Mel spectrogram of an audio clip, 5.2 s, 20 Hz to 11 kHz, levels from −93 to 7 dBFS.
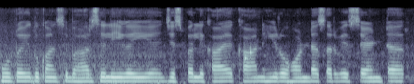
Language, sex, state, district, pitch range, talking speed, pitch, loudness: Hindi, male, Uttar Pradesh, Lalitpur, 145-150 Hz, 220 wpm, 150 Hz, -15 LUFS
